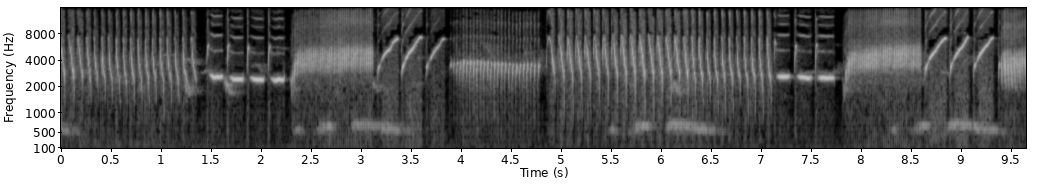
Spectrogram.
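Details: Canary song used to lure males and teach young birds: rapid buzzy trills alternate with clipped metallic notes, sharp upward slurs and a sustained pure whistle, the whole sequence repeating after about five seconds.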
